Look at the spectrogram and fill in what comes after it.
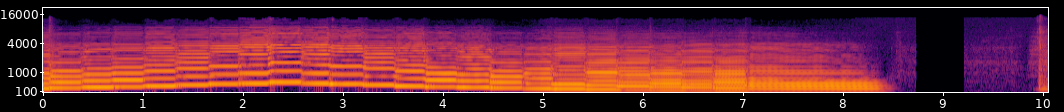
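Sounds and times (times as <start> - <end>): saxophone long low note: 0.0 - 8.5.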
